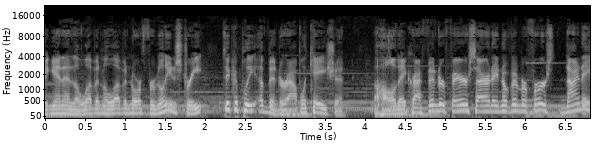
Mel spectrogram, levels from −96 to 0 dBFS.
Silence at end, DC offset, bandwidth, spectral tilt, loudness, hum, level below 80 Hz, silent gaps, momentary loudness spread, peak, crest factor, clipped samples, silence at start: 0 s; under 0.1%; 14.5 kHz; -6 dB/octave; -26 LUFS; none; -48 dBFS; none; 4 LU; -10 dBFS; 16 dB; under 0.1%; 0 s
